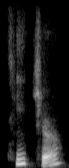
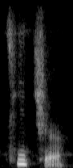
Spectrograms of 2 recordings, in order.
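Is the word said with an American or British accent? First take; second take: British; American. First: It ends in a soft uh vowel, no r. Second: It ends with a clear er sound. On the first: "The British would say teacher" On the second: "the Americans would say teacher"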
